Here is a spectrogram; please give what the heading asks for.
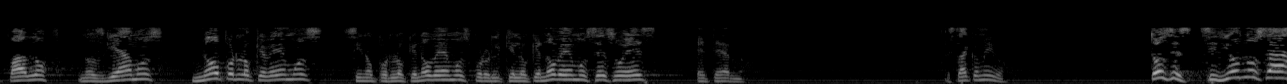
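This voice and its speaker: A man's voice: high-pitched, breathy edge, big-room sound, muffled recording. A man from Mexico, preaching a sermon as pastor and often checking in with the congregation. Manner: earnest preaching, often asks the congregation "right?".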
